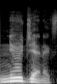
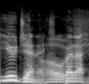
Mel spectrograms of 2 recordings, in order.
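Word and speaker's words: Nugenix: oh Duke neck there nugenics nugenics oh that's what I said nugenics not Eugenics when I see that commercial I think the same thing I'm like wait wait oh there's an N got it yeah yeah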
